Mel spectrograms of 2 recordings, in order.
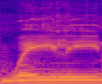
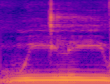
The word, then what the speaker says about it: Whealy: For reasons I cannot explain, my last name is pronounced Whealy, not Wheely, Wally, Whirly, or any other variation you could think of.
